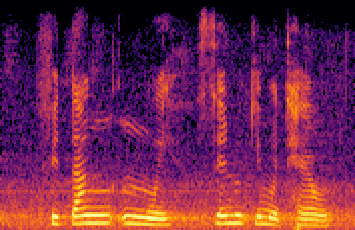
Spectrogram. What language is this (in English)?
Tswana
